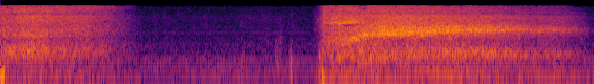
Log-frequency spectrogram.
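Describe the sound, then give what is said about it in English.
A deep breath in and out, heard as two long, airy rushes of breath with a quiet pause between them. The second breath is longer and louder. No voice is heard. “I want you to just take a deep breath that goes from your toes all the way up to your head.”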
